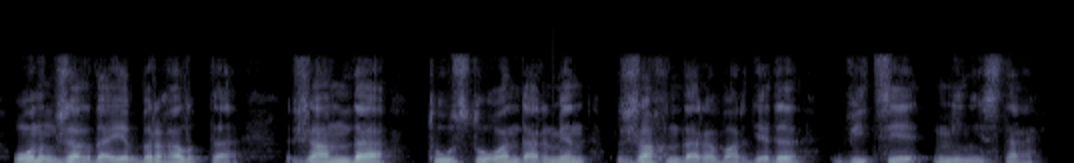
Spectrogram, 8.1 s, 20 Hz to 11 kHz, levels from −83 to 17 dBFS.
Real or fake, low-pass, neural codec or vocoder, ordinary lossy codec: fake; 7.2 kHz; codec, 16 kHz, 4.8 kbps, FACodec; AAC, 48 kbps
